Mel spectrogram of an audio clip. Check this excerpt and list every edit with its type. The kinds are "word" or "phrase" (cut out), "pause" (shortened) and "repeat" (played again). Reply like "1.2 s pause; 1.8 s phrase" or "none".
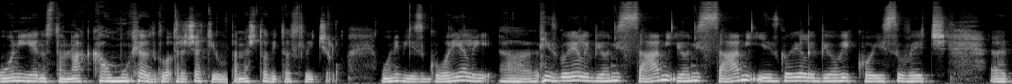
1.7 s phrase; 2.3 s word; 5.4 s word; 6.8 s repeat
